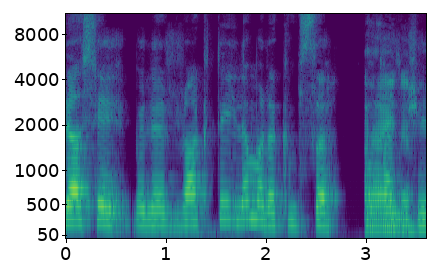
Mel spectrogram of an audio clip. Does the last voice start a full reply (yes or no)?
yes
